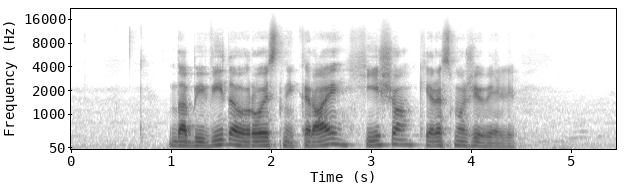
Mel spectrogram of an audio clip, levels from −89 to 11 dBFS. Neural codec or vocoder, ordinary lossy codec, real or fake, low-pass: autoencoder, 48 kHz, 128 numbers a frame, DAC-VAE, trained on Japanese speech; none; fake; 19.8 kHz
